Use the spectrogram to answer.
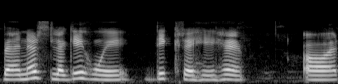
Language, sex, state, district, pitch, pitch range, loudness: Hindi, male, Himachal Pradesh, Shimla, 220 Hz, 210-235 Hz, -15 LUFS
